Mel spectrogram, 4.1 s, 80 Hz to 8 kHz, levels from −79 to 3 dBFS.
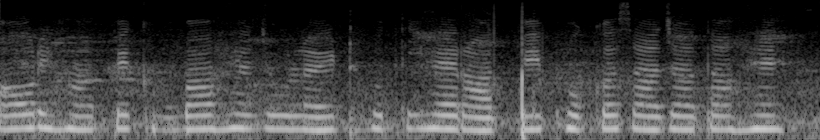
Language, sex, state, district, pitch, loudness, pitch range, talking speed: Hindi, female, Maharashtra, Mumbai Suburban, 245 Hz, -23 LUFS, 240-255 Hz, 220 wpm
